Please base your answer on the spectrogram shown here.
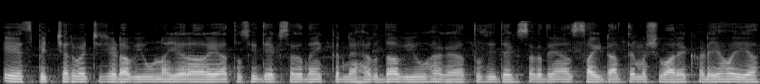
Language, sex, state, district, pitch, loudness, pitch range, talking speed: Punjabi, male, Punjab, Kapurthala, 120 Hz, -18 LUFS, 115-125 Hz, 205 wpm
